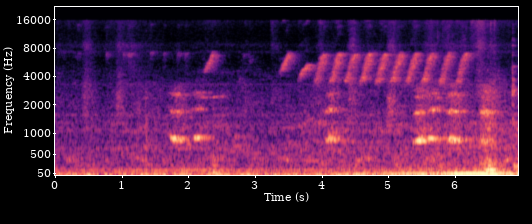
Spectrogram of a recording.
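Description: A small bird chirping faintly: one short rising note, then about a second later a quick run of a dozen or so short rising notes at about four a second.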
